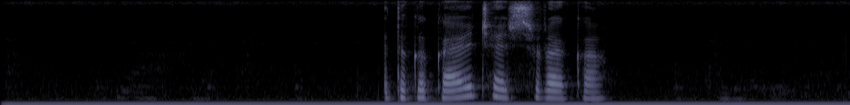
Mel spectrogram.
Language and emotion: Russian, neutral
